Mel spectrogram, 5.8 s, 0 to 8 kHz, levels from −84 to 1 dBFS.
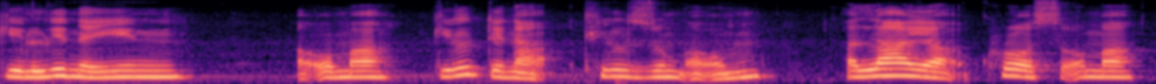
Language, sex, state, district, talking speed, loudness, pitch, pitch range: Mizo, female, Mizoram, Aizawl, 185 wpm, -17 LUFS, 175 Hz, 170-190 Hz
